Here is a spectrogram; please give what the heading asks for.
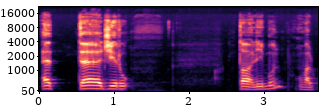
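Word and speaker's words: التاجر: Tajiru, le commerçant, on le prononce comme ça, At-Tajiru.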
